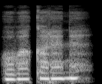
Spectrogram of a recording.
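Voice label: voice lancer finish, Japanese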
